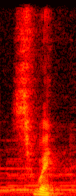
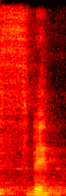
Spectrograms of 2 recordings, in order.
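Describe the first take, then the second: First: The name begins with an 'sw' sound. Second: The name begins with an 'sv' sound. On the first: The speaker calls it right. "I say Swen as you would say S W E N" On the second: The speaker calls it wrong. "I don't say Sven"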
